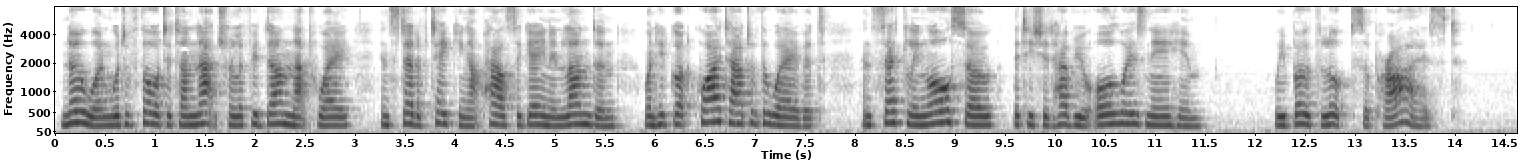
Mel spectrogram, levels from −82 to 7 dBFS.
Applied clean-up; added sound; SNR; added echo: none; none; none; none.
